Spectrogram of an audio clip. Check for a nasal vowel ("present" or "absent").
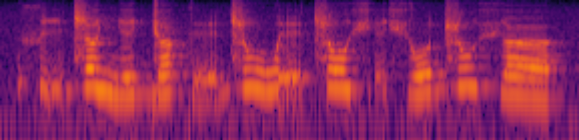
absent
